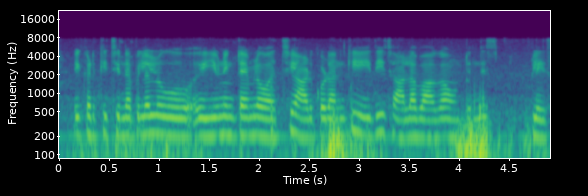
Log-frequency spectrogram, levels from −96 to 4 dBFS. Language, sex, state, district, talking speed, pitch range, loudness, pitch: Telugu, female, Andhra Pradesh, Anantapur, 170 wpm, 190-210 Hz, -19 LUFS, 200 Hz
